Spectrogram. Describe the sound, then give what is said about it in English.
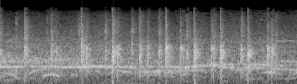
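A crowd claps for a caller from Alabama, a dense, uneven patter of sharp hand claps throughout, with a sustained whistle-like tone and some cheering voices mixed underneath. “Hey, y'all, clap your hands for him, man.”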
